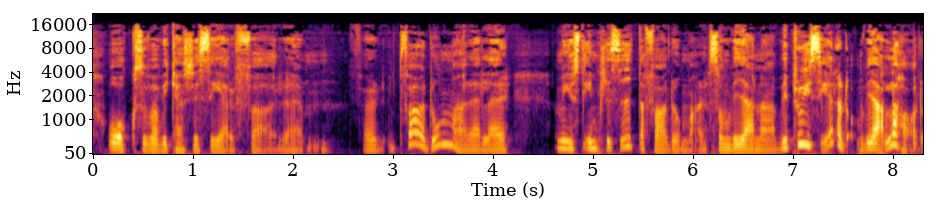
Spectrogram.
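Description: In a Stockholm accent, a woman speaks at a moderate pace on a very clean recording with a silent background. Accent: Stockholm accent, clearly audible. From Stockholm, Sweden. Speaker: diversity network co-founder, strategist. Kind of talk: podcast interview.

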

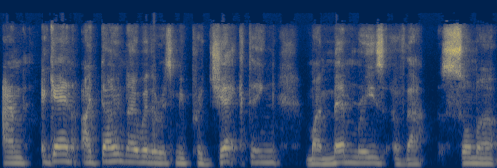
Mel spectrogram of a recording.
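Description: A man with a Yorkshire accent speaks at a moderate pace with hardly any pauses, his somewhat breathy voice dark and mellow in tone, at a medium pitch with ordinary pitch variation. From Yorkshire, northern England. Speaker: music critic. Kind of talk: casual chat.

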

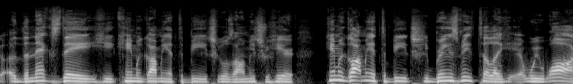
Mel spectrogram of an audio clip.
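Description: In a dry, close sound with no echo, a man uses a normal speaking voice with a fairly high pitch, ordinary pitch variation and a moderate pace. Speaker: comedian. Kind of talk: casual chat.

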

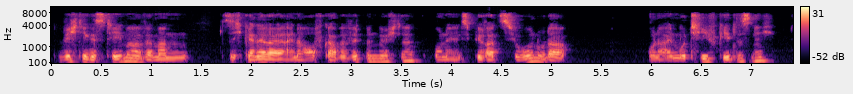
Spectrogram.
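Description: Here a man talks at a moderate pace in a medium pitch with ordinary pitch variation. It is a plain, everyday voice. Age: 30s. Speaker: fintech startup program manager at a bank. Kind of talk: interview.

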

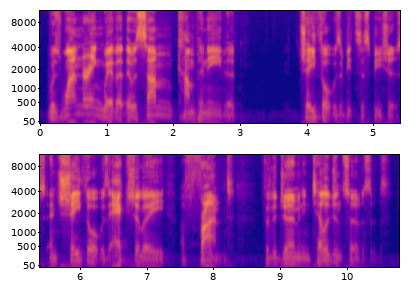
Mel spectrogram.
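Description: The very clean recording with a silent background captures a man with an Australian accent and very wide pitch swings. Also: medium pitch for a man, moderate pace. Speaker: comedy news podcast host. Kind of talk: casual comedic chat.

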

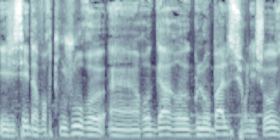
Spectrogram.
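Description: Over noticeable background noise, a man with a fairly low voice speaks at a fairly slow pace with fairly even intonation. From Mayotte. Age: 20s. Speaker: interviewee sharing personal story. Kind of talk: personal testimony. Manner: hesitant, many fillers.

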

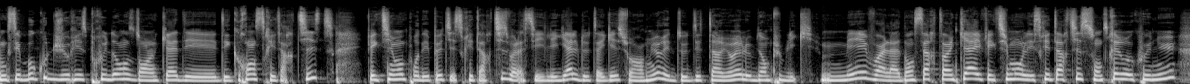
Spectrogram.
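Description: The voice has a dark, mellow tone and ordinary pitch variation. It moves at a fairly quick pace with very even loudness. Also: woman, medium pitch for a woman, hardly any pauses. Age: 20s. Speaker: museum manager. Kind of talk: radio interview. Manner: hesitant with many fillers.

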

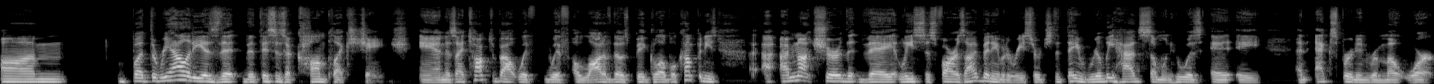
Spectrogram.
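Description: A man with a Californian accent speaks at a fairly quick pace with ordinary pitch variation. The recording is very clean with a silent background, dry and close with no echo. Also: medium pitch for a man. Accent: Californian American English. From Southern California. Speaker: remote-work company founder. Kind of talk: interview conversation. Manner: halting, many fillers and repeats.

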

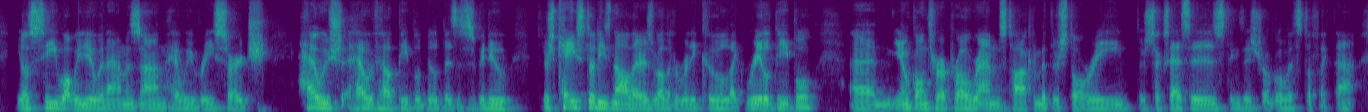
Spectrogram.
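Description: Speaking at a very fast pace, a man with an Irish accent keeps a medium pitch in a flat monotone. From Ireland. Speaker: business founder. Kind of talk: casual interview chat.

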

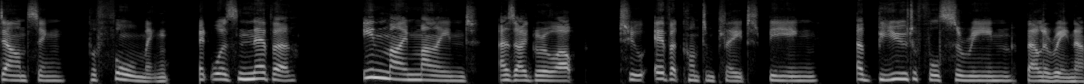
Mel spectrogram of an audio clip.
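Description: With an Australian accent, a woman speaks at a very slow pace with lively intonation, in a dry, close sound with no echo on a very clean recording with a silent background. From rural Queensland, Australia. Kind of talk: interview.

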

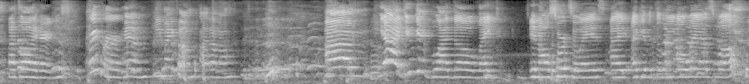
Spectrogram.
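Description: Over noticeable background noise, a woman uses a raised, projected voice at a high pitch, speaking at a fairly slow pace with ordinary pitch variation. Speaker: stand-up comedian. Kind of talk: stand-up comedy set. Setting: stage with audience. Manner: profane, sassy, self-mocking.

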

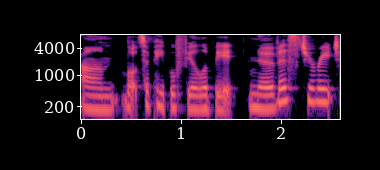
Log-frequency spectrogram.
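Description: In an Australian accent, a woman speaks at a medium pitch with ordinary pitch variation, captured as a very clean recording, silent background, with a dry, close sound with no echo. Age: 20s. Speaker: psychologist. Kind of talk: interview.

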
